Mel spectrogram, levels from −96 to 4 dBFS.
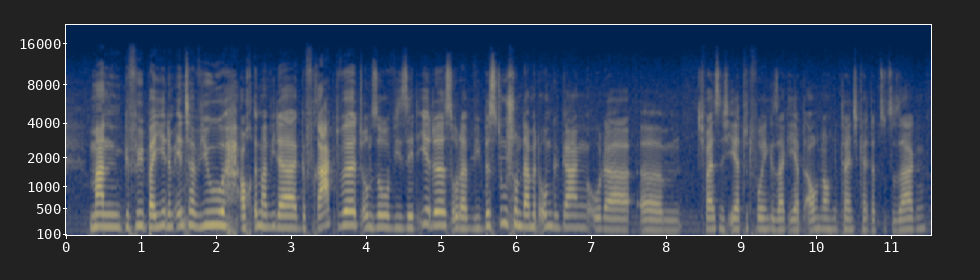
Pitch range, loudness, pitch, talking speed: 165-205 Hz, -29 LUFS, 185 Hz, 215 wpm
